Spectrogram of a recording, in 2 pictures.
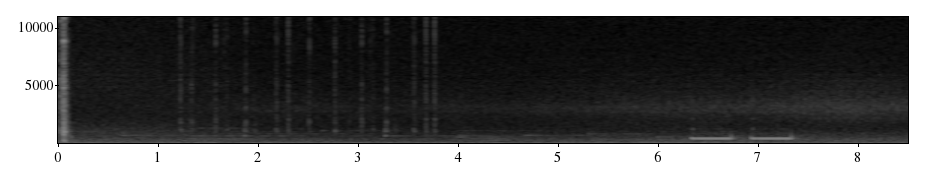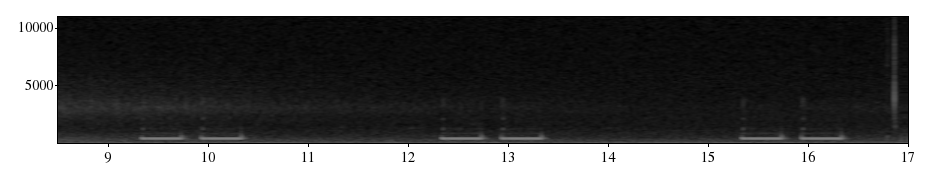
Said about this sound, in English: We can see what happens if we make the call.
